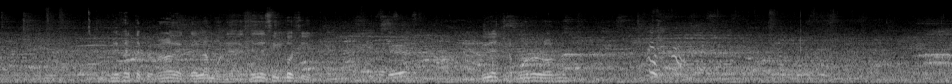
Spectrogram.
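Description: A young boy talks close to a phone microphone.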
